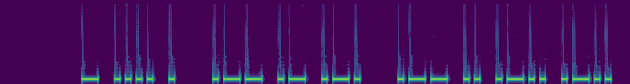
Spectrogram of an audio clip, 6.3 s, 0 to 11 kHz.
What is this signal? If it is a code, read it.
Morse code, heard as a keyed tone, about 22 wpm, 700 Hz. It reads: THE WAR WILL
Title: Sentences from Top 1000 Words - Review Part 2 - 22wpm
